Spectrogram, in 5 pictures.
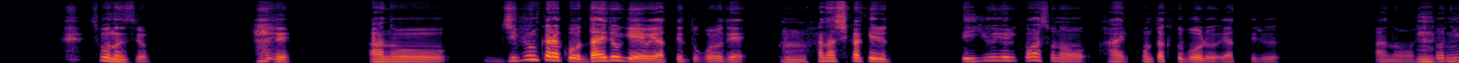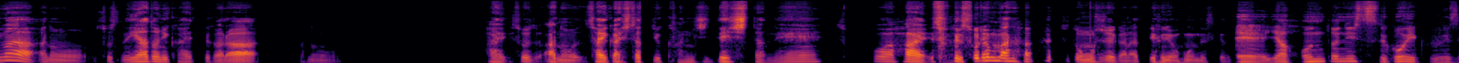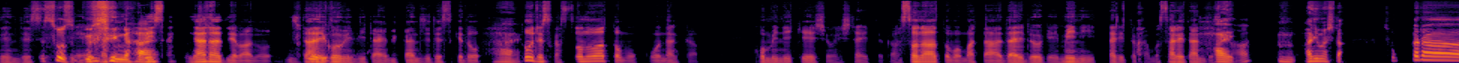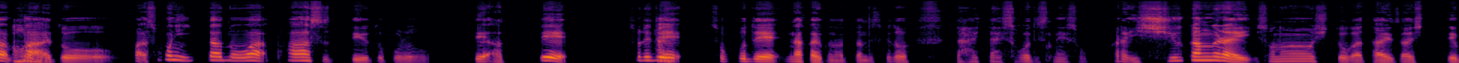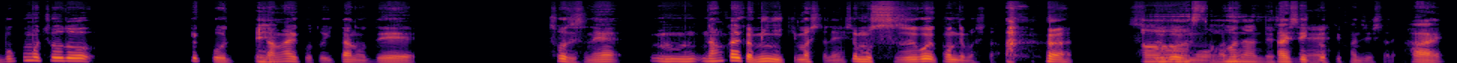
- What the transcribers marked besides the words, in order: laughing while speaking: "そう、それもまあ"; laughing while speaking: "偶然が"; laugh
- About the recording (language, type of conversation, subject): Japanese, podcast, 旅先で出会った面白い人のエピソードはありますか？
